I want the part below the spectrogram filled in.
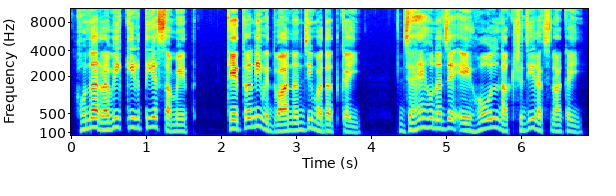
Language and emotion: Sindhi, neutral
